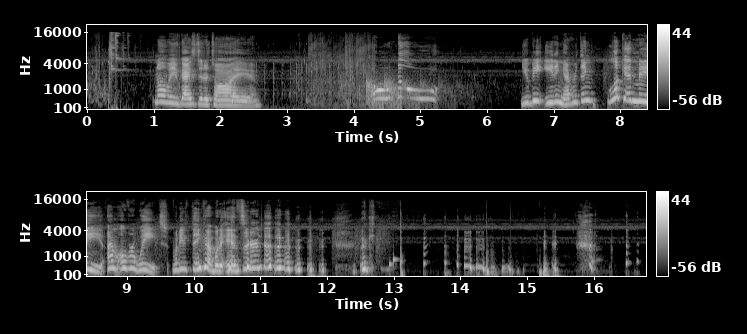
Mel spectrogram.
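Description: A young woman talks and exclaims with animation close to a microphone.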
